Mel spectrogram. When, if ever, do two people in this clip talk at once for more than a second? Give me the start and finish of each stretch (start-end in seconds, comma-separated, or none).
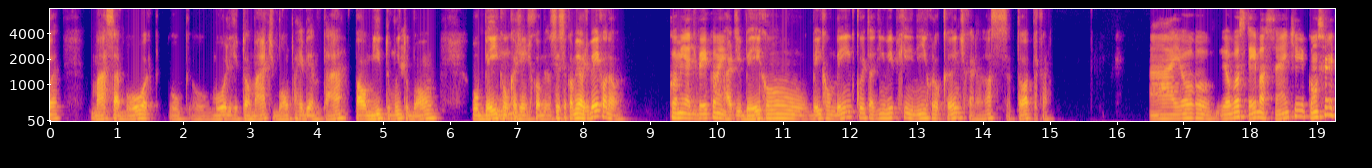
none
